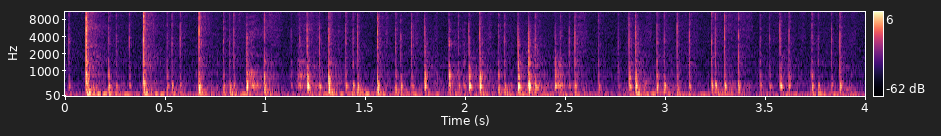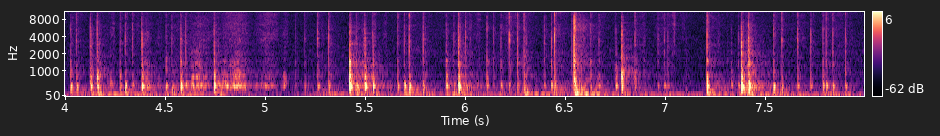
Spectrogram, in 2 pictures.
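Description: Fingertips with short nails tap rapidly on the cover of a closed black leather-covered hardcover notebook with an elastic band, lying flat on a wooden table. The result is a fast, continuous patter of soft, dull taps with short, dry thuds and light clicky edges, without any ringing.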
